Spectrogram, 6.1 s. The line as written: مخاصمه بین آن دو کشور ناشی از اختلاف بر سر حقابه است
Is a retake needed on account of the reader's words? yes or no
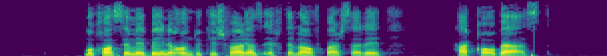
yes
